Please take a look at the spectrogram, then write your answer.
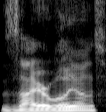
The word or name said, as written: Ziaire Williams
